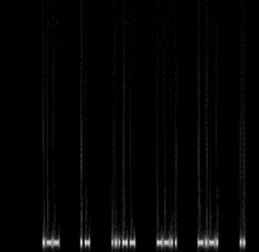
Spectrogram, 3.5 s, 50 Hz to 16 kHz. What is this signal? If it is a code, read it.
Morse code, heard as a keyed tone, about 47 wpm, spaced as for 23 wpm, 700 Hz. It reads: WA3ZCI
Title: USA Call Signs - 4x Character Spacing - 50wpm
